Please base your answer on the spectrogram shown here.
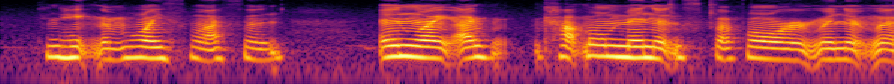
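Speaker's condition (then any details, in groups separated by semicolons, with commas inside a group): Brain injury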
